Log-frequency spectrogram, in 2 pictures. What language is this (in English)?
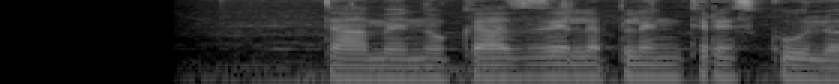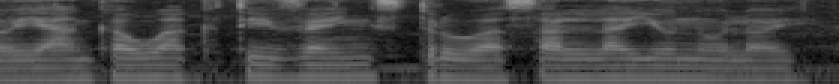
Esperanto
